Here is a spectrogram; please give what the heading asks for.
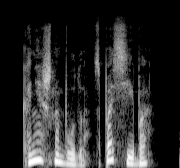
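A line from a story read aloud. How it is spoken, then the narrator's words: Exclamation. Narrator (Russian): воскликнула Карли Бет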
